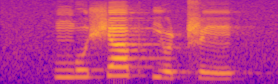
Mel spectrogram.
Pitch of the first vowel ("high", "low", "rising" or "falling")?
rising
